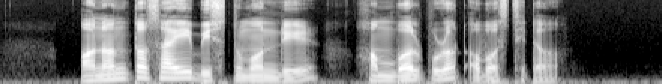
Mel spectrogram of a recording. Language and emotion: Assamese, neutral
